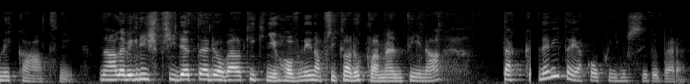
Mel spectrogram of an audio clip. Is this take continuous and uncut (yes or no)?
yes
